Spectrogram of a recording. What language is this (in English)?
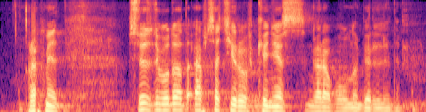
Kazakh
